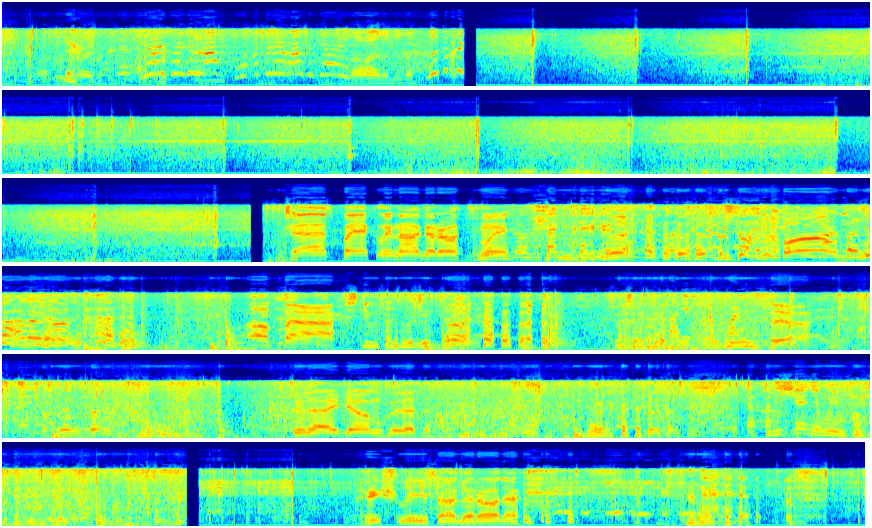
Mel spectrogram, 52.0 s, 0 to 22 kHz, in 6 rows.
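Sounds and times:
background hiss: 0.0s - 39.1s, 45.4s - 52.0s
water noise: 0.0s - 52.0s
wind noise on microphone: 6.0s - 20.4s, 29.9s - 33.8s, 35.1s - 37.6s, 38.6s - 45.6s.

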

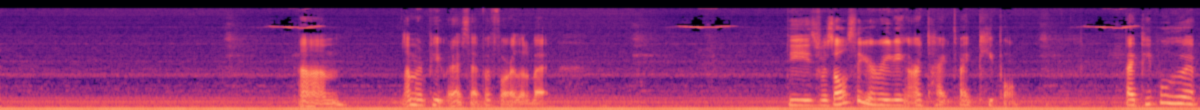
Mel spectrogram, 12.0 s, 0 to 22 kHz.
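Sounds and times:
appliance humming: 0.0s - 12.0s.

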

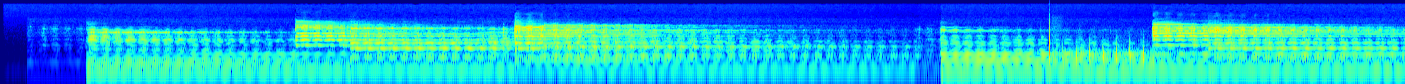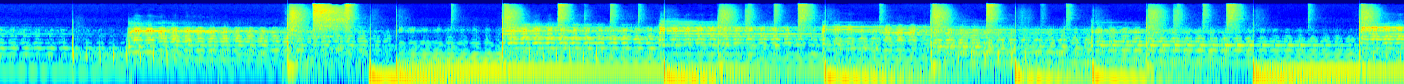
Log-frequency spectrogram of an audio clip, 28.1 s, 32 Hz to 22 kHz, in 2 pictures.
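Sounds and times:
electric guitar chords: 0.2s - 28.0s.

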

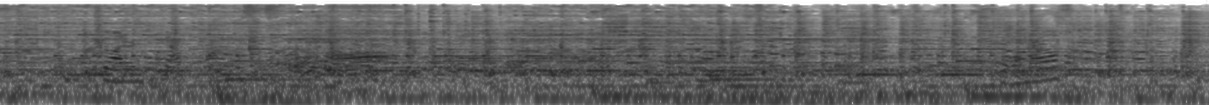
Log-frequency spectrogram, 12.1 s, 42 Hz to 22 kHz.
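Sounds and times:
win sound effects: 0.0s - 11.0s
slot machine game music: 0.0s - 12.0s.

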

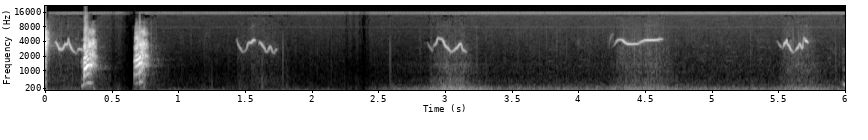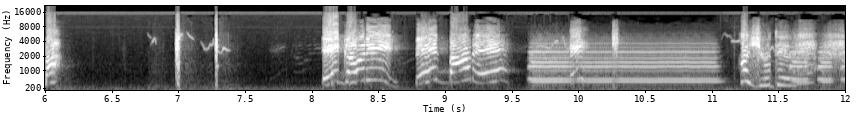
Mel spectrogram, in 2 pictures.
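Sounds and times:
bird chirping: 0.0s - 8.8s
low steady hum: 0.0s - 12.0s.

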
